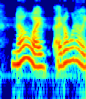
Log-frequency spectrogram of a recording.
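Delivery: loud, high-pitched, emphatic, insistent tone.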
